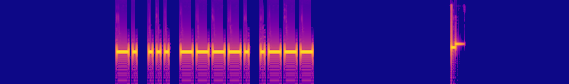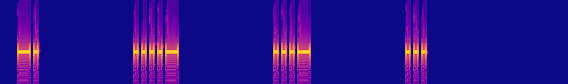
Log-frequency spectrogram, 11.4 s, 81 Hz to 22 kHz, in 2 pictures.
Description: Morse code, heard as a keyed tone, about 30 wpm, spaced as for 13 wpm, 700 Hz. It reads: NS9J N4VS
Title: USA Call Signs - 4 Characters - 8x Character Spacing - 30wpm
